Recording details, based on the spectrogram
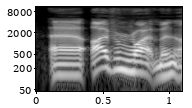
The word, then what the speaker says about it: Ivan Reitman: Ivan Reitman, I hope I pronounced that correctly.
